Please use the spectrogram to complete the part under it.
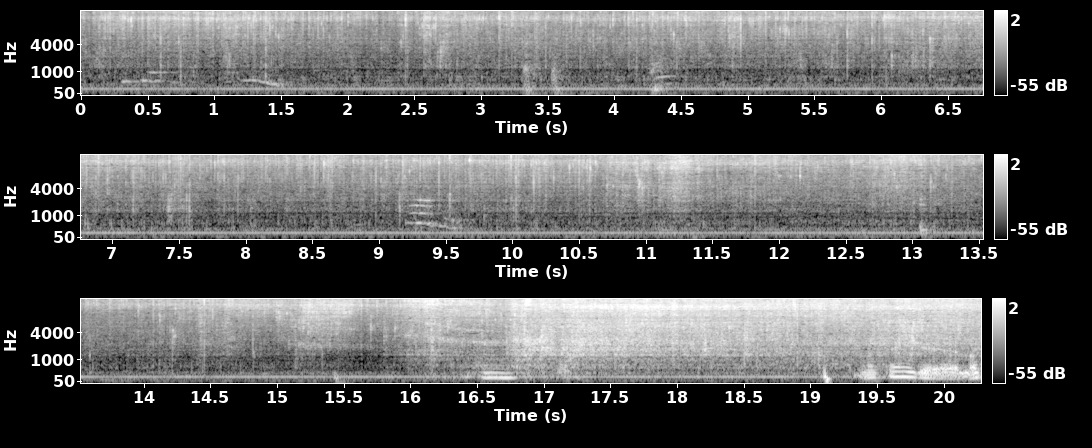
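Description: Pork chops frying in grease in a pan, a steady crackling sizzle with occasional stirring clinks, growing brighter and louder near the end, with no talk.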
